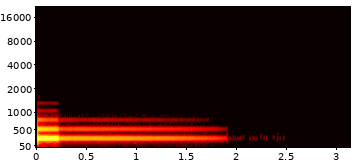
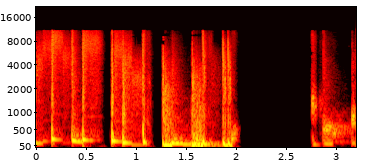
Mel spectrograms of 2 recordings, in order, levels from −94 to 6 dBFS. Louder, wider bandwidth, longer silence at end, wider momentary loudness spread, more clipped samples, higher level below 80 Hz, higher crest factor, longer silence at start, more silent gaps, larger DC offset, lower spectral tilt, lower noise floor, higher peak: about the same, -24 LUFS vs -25 LUFS; second, 0.9 kHz vs 11.5 kHz; first, 1.9 s vs 0 s; first, 24 LU vs 10 LU; neither; second, -78 dBFS vs -32 dBFS; about the same, 18 dB vs 20 dB; about the same, 0 s vs 0 s; second, none vs 1.20-1.26 s, 2.06-2.75 s; neither; about the same, -5 dB/octave vs -4.5 dB/octave; second, -51 dBFS vs under -90 dBFS; about the same, -8 dBFS vs -6 dBFS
